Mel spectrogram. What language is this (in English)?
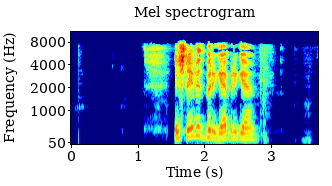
Bashkir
